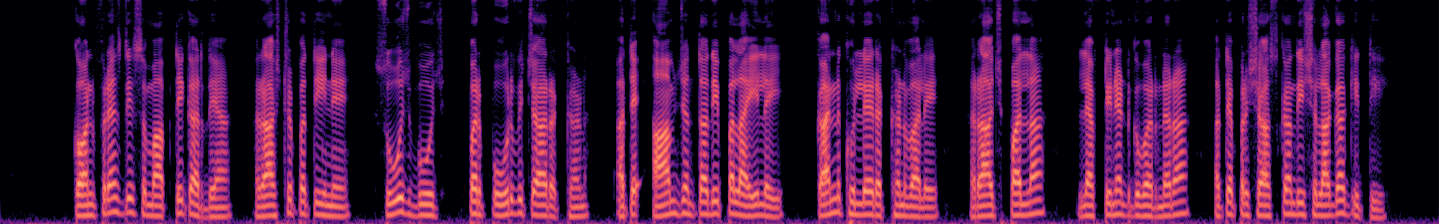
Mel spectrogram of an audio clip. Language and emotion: Punjabi, neutral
